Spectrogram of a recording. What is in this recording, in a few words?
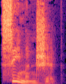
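"seamanship", British English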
